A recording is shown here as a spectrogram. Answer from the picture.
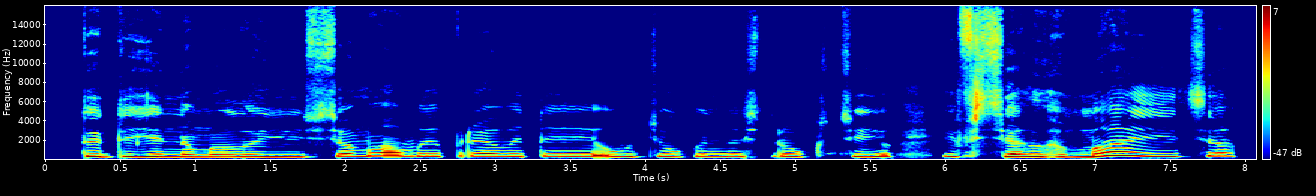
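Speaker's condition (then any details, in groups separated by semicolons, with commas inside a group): Cerebral palsy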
